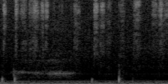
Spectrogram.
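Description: Dry-erase marker writing on a whiteboard: a run of short scratchy strokes and light taps as letters are written.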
